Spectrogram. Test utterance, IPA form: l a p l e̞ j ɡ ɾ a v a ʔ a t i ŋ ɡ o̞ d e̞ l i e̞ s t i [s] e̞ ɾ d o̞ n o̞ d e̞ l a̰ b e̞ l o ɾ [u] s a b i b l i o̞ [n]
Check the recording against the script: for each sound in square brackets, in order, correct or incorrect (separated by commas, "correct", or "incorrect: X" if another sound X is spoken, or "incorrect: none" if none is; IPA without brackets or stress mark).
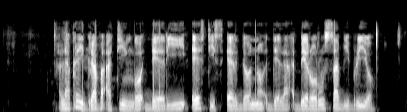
correct, correct, incorrect: none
